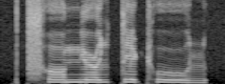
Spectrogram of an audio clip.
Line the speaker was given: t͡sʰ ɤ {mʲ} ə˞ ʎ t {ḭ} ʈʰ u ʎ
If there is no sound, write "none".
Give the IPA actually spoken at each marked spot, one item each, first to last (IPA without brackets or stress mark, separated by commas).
mʲ, i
